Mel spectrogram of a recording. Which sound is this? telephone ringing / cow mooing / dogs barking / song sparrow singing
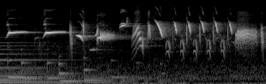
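song sparrow singing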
